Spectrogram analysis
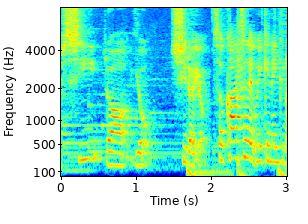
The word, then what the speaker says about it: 싫어요: The H is weakened and the 르 sound moves over to the second syllable, so you have 싫어요.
